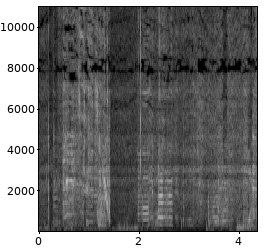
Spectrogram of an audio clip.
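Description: Spirit box sweeping through radio stations: choppy bursts of static broken by clipped fragments of broadcast voices and music. One fragment near the end is taken by the investigator as the word "one", answering his question.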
